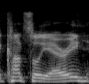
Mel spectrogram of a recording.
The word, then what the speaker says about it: consigliere: am I pronouncing cons I've heard it pronounced that way consiliary is how they do it in in The Godfather when they talk about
